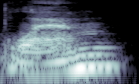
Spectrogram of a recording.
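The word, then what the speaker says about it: Blame!: it's a manga series called Blam, I think is how it's pronounced. It literally is spelled blame. It's by like blame with an e at the end. Yeah, I think it's pronounced blam though in Oh, I see.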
